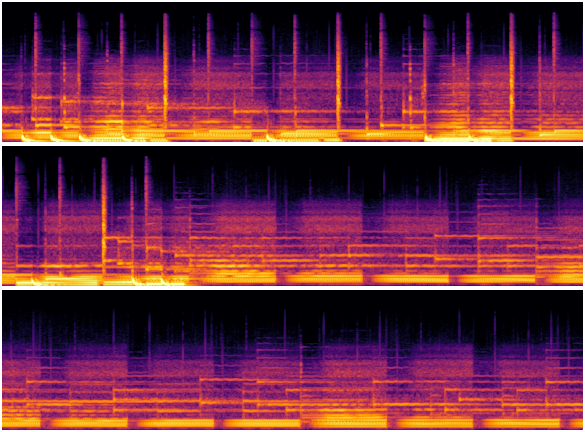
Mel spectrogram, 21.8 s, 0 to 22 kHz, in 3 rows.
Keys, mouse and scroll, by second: 1.0-4.7 drag, 4.7 right click, 7.8-9.8 drag, 9.9 scroll up 1, 10.0 right click, 10.2 click, 12.5 right click, 13.2 click, 13.8 right click, 14.4 click, 15.0 right click, 15.2 scroll down 1, 15.3-17.1 scroll up 2, 15.5 click, 17.1 right click, 18.4 scroll down 1, 18.5 scroll up 1, 18.6 right click, 19.0 click, 20.3-20.8 scroll up 1, 20.8 click.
